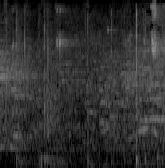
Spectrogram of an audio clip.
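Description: A basketball being dribbled in the front court by Naya Hickman of Urbandale in a game against Dowling, a handful of dull, bouncing thuds at a loose steady rhythm, heard against the busy murmur of a crowd.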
